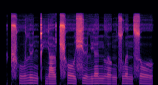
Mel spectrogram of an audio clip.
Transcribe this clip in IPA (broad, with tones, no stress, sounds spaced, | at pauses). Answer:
ʈ͡ʂʰ u˧˥ l y˥˩ n pʰ j ä˧˥ ʈ͡ʂʰ o˥˧ ʊ̯ ɕ y˥˩ l j ɛ˥ n l ɤ˨˩ ŋ s w ə˥˧ n s o˥˩ ʊ̯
